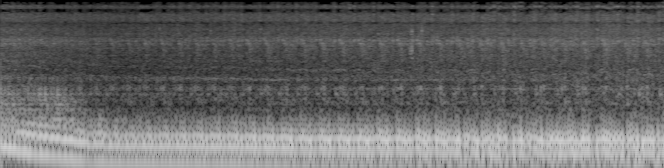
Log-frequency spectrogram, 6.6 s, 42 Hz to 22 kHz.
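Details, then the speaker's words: Wrecked W204 Mercedes C63 AMG V8 with front-impact damage, first start after sitting over a year: deep idle chugs unevenly with a lumpy, stumbling beat; misfiring badly. "Obviously, this thing was misfiring like crazy."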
